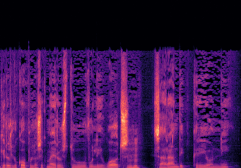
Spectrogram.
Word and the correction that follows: Κρυώνα: αν το τονίζω καλά... – Κρυώνα. – Κρυώνα.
